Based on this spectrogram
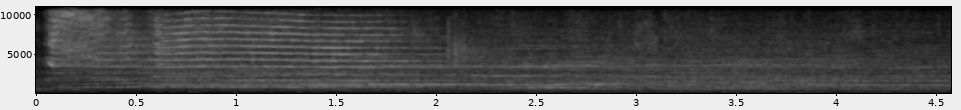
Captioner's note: audience cheering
